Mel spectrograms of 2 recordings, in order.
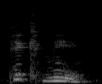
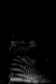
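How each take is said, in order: First: The k sound is kept before 'me'. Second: The k becomes an ng sound before 'me'. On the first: The speaker calls it right. "help your students to produce these consonant clusters like pick me" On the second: The speaker calls it wrong. "rather than ping me"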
